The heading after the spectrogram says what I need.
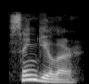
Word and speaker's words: singular: बोलें, सिंगुलर, सिंगुलर, सिंगुलर, सिंगुलर ये गलत है, सिंगू, सिंगू नहीं, सिंग्यू, सिंग्यू, सिंगुलर, सिंगुलर, सिंगुलर। 3 सिलेबल्स हैं, फर्स्ट पे स्ट्रेस है, singular, singular, singular, उसके बाद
